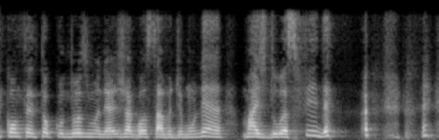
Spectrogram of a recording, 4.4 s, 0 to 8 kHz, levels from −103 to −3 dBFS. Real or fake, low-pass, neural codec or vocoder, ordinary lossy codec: fake; 7.2 kHz; codec, 24 kHz, 0.9 kbps, DualCodec; none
